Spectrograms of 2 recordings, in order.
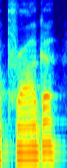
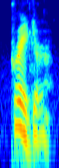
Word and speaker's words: Prager: Do you say Prager or Praga? Prager.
